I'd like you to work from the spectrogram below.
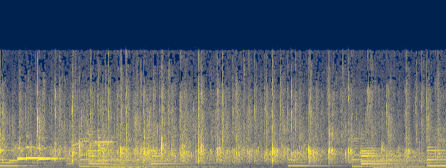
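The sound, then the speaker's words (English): A church audience applauds steadily for people coming up front to pray, a dense wash of clapping blended with sustained keyboard or organ chords playing underneath, at a moderate, even volume. “Church, why don't you put your hands together for these that are coming?”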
